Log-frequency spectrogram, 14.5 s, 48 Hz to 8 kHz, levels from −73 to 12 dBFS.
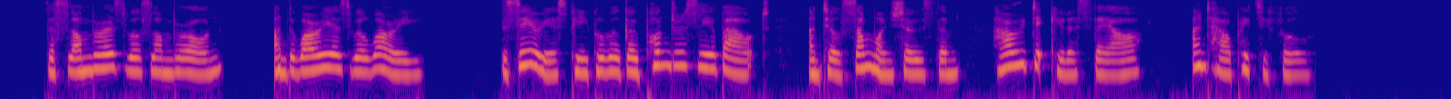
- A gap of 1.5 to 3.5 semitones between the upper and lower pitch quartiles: No, average, 4.5 semitones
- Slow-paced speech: Yes, slow, 120 wpm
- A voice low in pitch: No, high, 200 Hz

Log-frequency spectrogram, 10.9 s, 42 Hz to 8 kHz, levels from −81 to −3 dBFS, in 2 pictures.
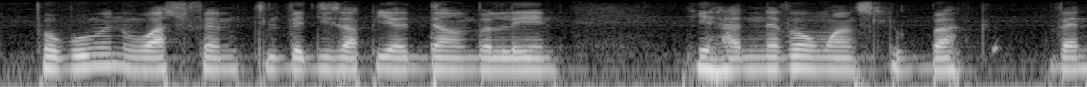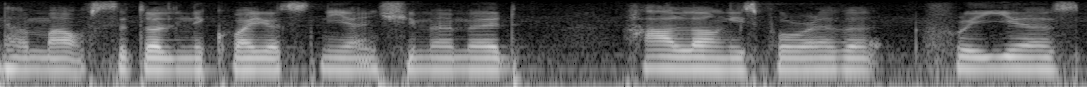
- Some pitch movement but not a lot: No, narrow, 0.9 semitones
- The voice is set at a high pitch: No, low, 125 Hz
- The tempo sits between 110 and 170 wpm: No, average, 180 wpm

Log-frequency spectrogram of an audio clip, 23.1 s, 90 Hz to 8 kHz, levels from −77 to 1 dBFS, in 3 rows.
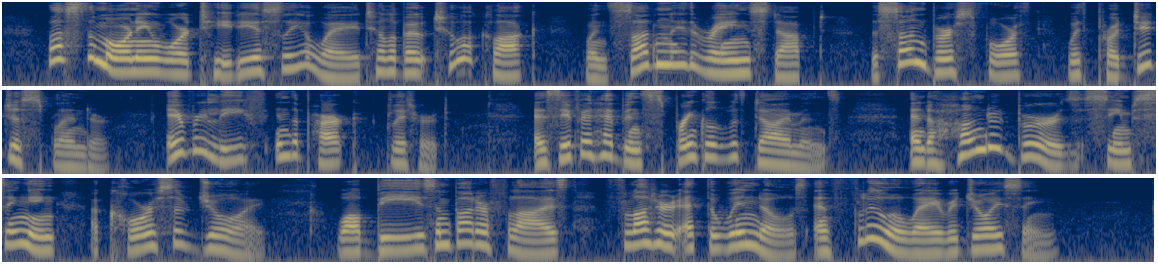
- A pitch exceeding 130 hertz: Yes, medium, 185 Hz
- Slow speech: No, average, 150 wpm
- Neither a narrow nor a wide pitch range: No, wide, 6.6 semitones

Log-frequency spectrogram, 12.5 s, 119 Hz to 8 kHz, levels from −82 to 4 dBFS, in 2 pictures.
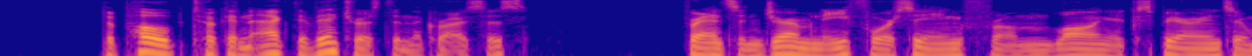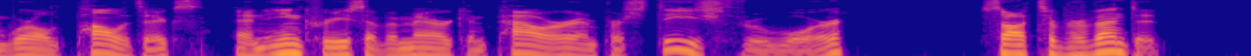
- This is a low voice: Yes, low, 110 Hz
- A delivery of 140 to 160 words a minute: Yes, average, 155 wpm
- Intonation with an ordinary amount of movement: Yes, average, 4.6 semitones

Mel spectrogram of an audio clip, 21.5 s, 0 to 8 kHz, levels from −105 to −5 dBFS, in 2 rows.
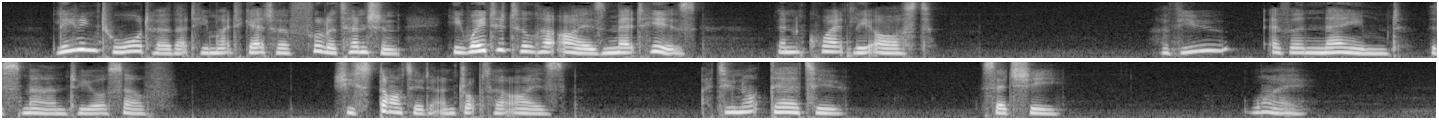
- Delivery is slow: Yes, slow, 115 wpm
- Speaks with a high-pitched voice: Yes, high, 205 Hz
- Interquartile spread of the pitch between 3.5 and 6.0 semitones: Yes, average, 4.1 semitones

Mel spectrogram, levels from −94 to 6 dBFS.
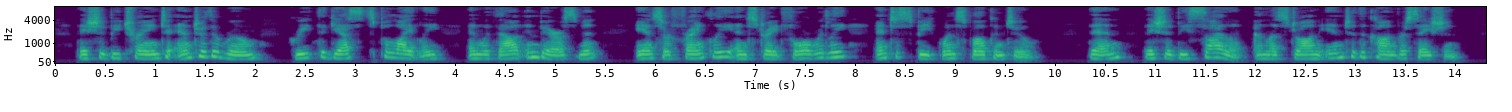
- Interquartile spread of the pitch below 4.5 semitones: Yes, average, 2.8 semitones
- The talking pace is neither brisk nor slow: Yes, average, 145 wpm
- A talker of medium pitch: Yes, medium, 175 Hz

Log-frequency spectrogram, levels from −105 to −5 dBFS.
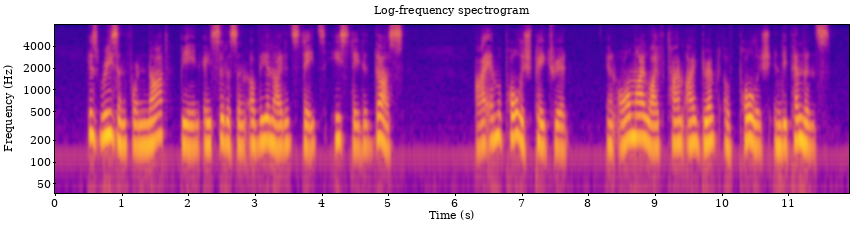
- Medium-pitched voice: Yes, medium, 175 Hz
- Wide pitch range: No, average, 3.3 semitones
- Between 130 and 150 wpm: Yes, average, 140 wpm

